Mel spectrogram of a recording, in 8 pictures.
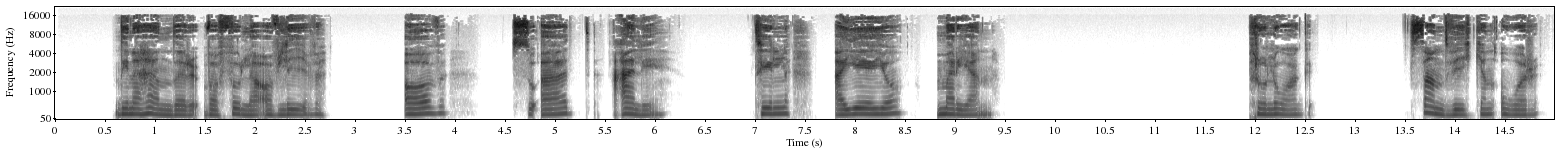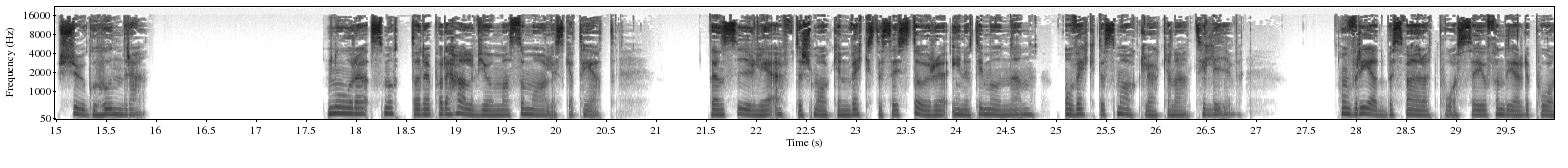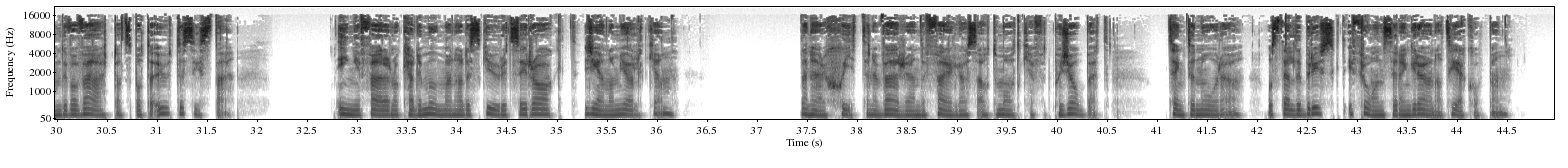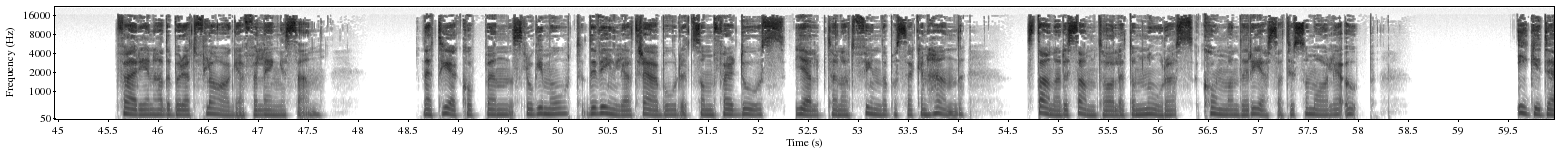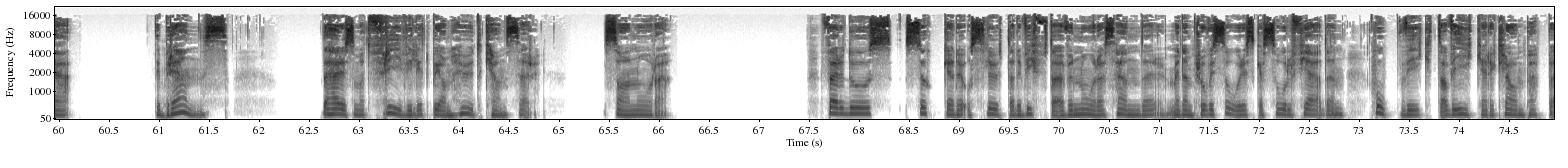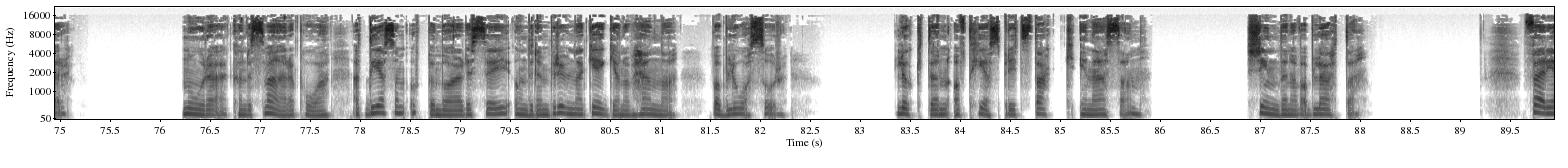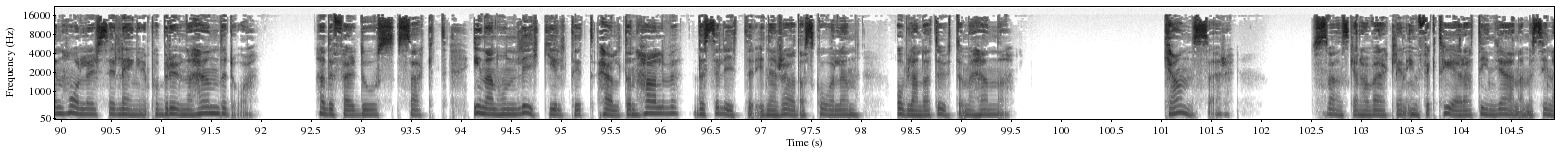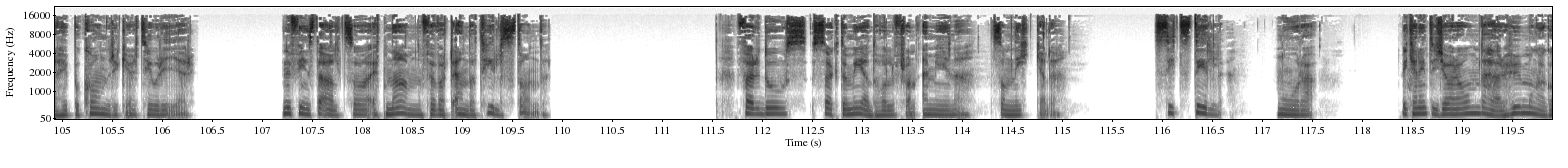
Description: Dina händer var fulla av liv – Ljudbok – Laddas ner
